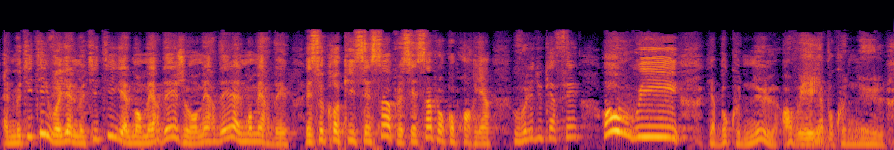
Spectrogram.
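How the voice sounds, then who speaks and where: A man's voice: a little high, big pitch swings, quick pace, hardly any pauses, darkish tone, breathy edge. A man reading short comic plays aloud, taking on every part himself and switching between character voices.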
